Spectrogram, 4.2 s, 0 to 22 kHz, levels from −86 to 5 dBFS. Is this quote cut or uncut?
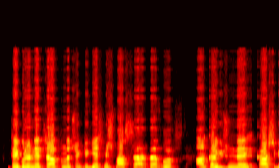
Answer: uncut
